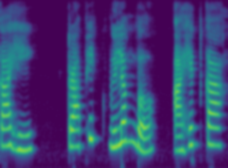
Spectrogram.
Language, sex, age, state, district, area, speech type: Marathi, female, 30-45, Maharashtra, Nashik, urban, read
